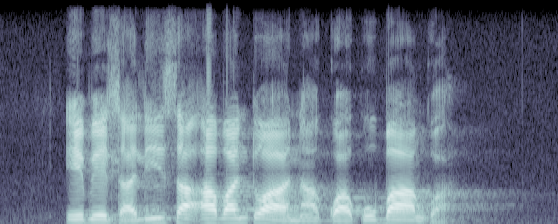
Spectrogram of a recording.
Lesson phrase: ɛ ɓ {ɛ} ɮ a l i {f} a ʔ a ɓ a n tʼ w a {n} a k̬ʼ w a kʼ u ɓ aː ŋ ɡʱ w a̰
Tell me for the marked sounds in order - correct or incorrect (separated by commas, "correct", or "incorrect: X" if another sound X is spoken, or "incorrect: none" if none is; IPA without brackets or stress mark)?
correct, incorrect: s, correct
